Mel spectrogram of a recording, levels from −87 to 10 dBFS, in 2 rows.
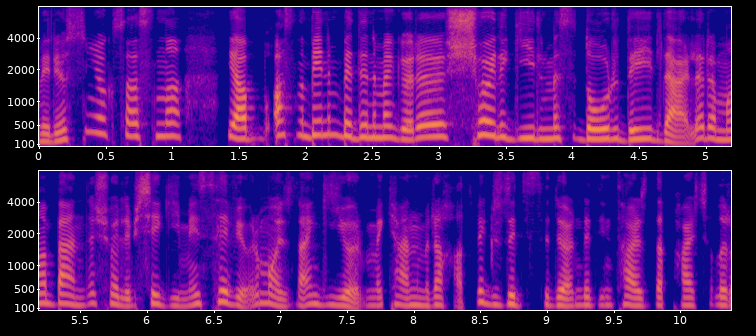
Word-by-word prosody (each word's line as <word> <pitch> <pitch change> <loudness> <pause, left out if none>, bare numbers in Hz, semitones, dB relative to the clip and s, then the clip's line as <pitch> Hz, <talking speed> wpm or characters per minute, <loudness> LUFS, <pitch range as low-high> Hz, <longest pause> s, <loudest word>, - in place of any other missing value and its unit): veriyorsun 180 - -2
yoksa 315 -4 -2
aslında, 270 0 -1 0.3
ya 220 -2 +7
b - - -22
aslında 285 -1 +1
benim 295 -1 +1
bedenime 245 -2 +3
göre 240 +5 +4
şöyle 285 -2 +3
giyilmesi 220 -1 -1
doğru 210 -2 +5
değil 205 -2 +3
derler 215 - +2
ama 200 -2 0
ben 190 -5 0
de 205 - -8
şöyle 175 -7 -4
bir - - -9
şey 195 - -1
giymeyi 155 +4 -6
seviyorum, 195 -1 -2
o 185 - 0
yüzden 180 +6 -4
giyiyorum 160 -2 -4
ve 160 - -6
kendimi 165 -2 -5
rahat 170 +6 -7
ve - - +1
güzel 180 -2 -1
hissediyorum 165 -2 -4
dediğin 165 0 -7
tarzda 165 -2 -3
parçalar 165 0 -6
200 Hz, 195 wpm, -26 LUFS, 165-235 Hz, 0.3 s, ya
